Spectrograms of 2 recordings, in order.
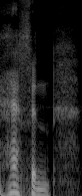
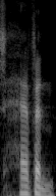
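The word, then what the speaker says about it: Hefin: Uh, I think we've been going Heffen, so it is Heaven. Owen. So, uh, just a note for our commentators uh, out and around the place we, we get the correct Welsh pronunciation of Mr. Owen as he is racing here.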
